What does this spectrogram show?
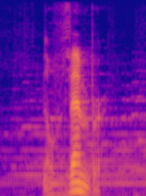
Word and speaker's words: November: November again is going to have that O sound. No, no, but it's reduced. It's not as strong as that O we saw in October. Again, hear that October, October versus November, November. It's a much faster no sound.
